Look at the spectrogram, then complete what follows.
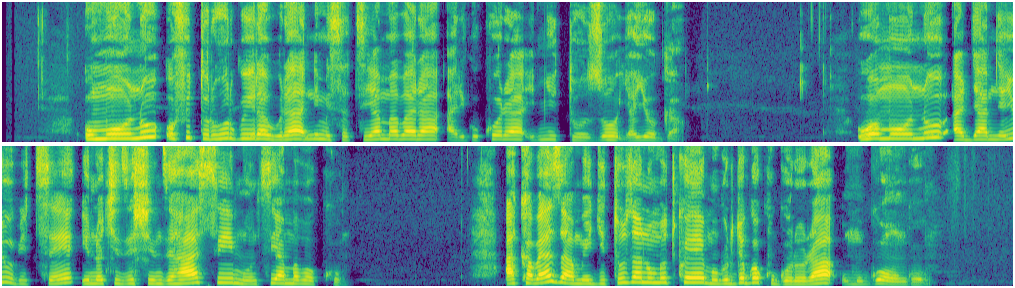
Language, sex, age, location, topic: Kinyarwanda, female, 18-24, Kigali, health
